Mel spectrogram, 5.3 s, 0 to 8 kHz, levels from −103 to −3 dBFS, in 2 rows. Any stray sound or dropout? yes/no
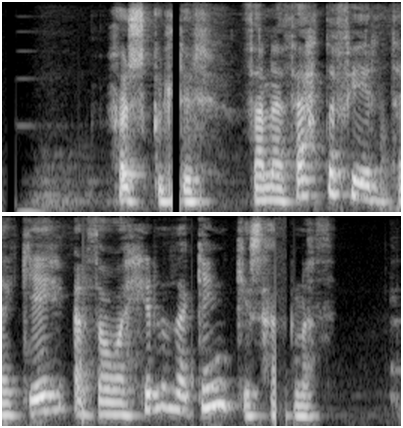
yes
